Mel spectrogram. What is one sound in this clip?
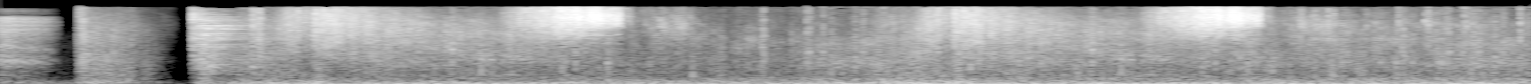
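Explosions boom and roar steadily.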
